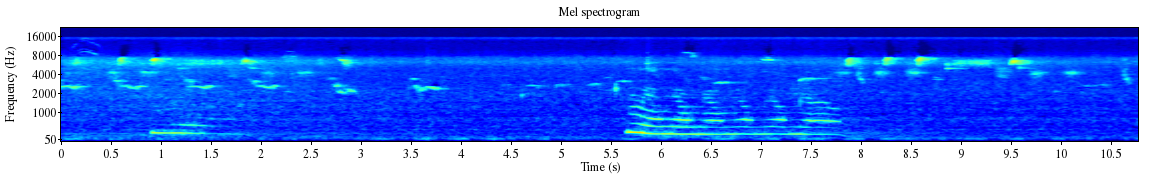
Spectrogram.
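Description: Small birds chirping on and off throughout, with a man humming: a short 'mm' about a second in and a longer held, slightly falling 'mmm' of about two seconds near the middle.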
